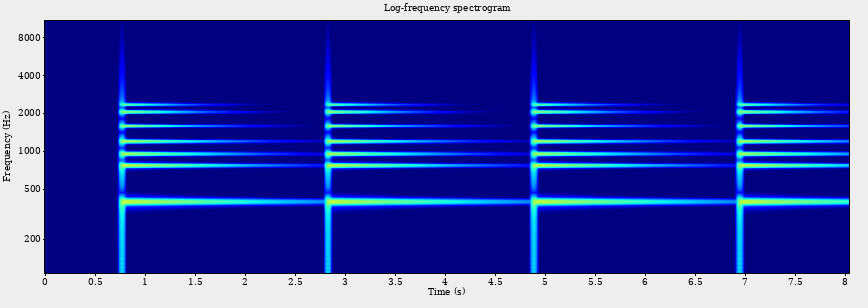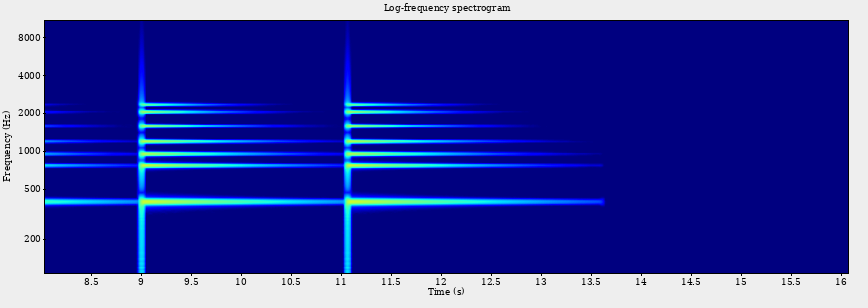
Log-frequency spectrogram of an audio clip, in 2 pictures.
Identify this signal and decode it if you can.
Clock strike, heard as a bell. 6. Six o'clock.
